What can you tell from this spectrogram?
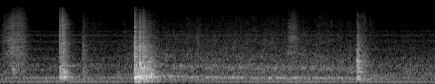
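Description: Three sharp knocks and clunks of parts and tools being handled and set down on a wooden workbench, the loudest about a second and a half in, ringing briefly. A steady low hum runs underneath.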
